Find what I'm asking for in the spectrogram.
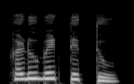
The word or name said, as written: ಕಡುಬೆಟ್ಟಿತ್ತು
